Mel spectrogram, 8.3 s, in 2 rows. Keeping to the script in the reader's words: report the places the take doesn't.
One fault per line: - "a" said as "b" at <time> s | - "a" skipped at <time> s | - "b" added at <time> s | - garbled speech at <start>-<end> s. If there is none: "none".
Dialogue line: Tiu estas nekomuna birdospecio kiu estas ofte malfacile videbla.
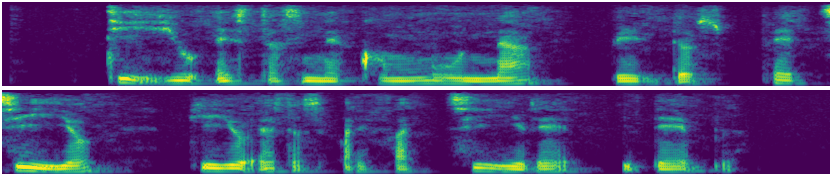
- "ofte" skipped at 5.8 s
